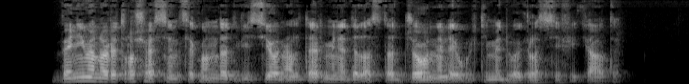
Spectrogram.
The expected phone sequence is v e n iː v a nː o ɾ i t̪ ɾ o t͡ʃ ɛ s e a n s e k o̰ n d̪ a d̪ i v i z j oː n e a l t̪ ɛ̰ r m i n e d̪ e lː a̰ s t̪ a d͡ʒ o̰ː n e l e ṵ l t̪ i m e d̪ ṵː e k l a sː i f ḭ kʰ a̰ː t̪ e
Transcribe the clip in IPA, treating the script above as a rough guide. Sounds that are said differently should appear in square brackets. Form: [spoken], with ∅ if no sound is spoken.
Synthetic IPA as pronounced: v e n iː v a [n] o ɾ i t̪ ɾ o t͡ʃ ɛ [sː] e [i] n s e k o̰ n d̪ a d̪ i v i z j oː n e a l t̪ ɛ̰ r m i n e d̪ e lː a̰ s t̪ a d͡ʒ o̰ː n e l e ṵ l t̪ i m e d̪ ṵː e k l a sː i f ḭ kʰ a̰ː t̪ e

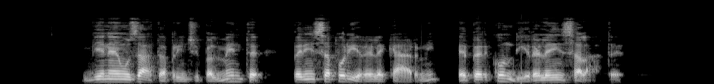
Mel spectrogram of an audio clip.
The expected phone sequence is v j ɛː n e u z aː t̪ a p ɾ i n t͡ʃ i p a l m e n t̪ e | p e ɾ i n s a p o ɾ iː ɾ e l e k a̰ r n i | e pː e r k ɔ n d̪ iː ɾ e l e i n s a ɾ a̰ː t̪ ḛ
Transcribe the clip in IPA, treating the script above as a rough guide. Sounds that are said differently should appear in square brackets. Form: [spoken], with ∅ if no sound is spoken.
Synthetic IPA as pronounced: v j ɛː n e u z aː t̪ a p ɾ i n t͡ʃ i p a l m e n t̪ e | p e ɾ i n s a p o ɾ iː ɾ e l e k a̰ r n i | e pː e r k [o] n d̪ iː ɾ e l e i n s a [l] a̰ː t̪ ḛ

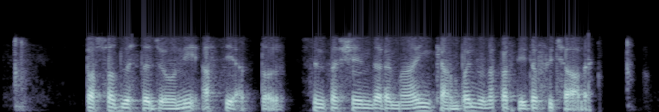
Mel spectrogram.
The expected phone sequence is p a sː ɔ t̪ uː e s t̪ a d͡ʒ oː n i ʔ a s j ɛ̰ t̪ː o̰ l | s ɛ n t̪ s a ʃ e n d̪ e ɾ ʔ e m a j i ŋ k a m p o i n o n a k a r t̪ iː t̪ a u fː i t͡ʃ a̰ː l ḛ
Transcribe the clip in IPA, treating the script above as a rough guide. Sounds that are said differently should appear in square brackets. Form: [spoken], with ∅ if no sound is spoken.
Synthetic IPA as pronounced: p a sː ɔ [d̪] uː e s t̪ a d͡ʒ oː n i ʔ a s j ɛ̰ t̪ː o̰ l | s ɛ n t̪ s a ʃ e n d̪ e ɾ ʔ e m a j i ŋ k a m p o i n [u] n a [p] a r t̪ iː t̪ a u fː i t͡ʃ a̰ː l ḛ

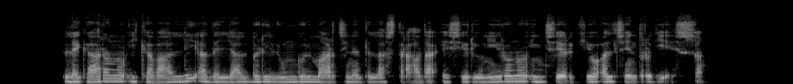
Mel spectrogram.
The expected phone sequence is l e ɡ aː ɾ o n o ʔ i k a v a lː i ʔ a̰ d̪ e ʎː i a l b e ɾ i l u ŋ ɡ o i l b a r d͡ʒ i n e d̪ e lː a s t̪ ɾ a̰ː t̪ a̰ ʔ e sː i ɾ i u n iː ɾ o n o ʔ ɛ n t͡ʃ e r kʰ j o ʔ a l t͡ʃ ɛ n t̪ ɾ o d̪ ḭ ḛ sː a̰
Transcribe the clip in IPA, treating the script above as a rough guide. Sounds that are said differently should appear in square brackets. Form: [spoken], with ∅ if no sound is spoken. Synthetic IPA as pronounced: l e ɡ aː ɾ o n o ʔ i k a v a lː i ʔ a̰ d̪ e ʎː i a l b e ɾ i l u ŋ ɡ o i l [m] a r d͡ʒ i n e d̪ e lː a s t̪ ɾ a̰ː [d̪] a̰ ʔ e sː i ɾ i u n iː ɾ o n o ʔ [i] n t͡ʃ e r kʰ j o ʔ a l t͡ʃ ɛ n t̪ ɾ o d̪ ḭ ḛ sː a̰

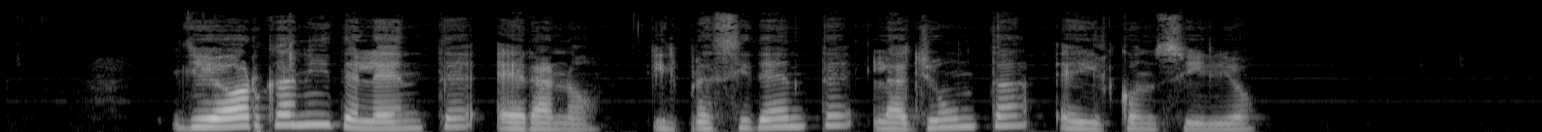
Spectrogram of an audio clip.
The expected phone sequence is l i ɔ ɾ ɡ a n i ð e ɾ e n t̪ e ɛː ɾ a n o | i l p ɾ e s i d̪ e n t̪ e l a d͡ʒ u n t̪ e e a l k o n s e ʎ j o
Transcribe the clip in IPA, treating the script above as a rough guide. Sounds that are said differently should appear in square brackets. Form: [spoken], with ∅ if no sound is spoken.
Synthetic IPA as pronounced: [ʎ] i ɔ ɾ ɡ a n i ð e [l] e n t̪ e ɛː ɾ a n o | i l p ɾ e s i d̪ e n t̪ e l a d͡ʒ u n t̪ [a] e [i] l k o n s [i] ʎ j o

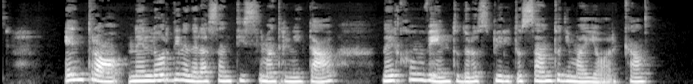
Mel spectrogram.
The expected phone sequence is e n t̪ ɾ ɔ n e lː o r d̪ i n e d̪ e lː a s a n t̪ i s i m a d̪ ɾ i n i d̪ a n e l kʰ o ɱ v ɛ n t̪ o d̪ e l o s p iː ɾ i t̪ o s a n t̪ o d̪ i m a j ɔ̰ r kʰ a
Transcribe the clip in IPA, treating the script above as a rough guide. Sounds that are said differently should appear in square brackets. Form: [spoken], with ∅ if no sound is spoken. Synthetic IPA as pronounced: e n t̪ ɾ ɔ n e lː o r d̪ i n e d̪ e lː a s a n t̪ i [sː] i m a [t̪] ɾ i n i [t̪] a n e l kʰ o ɱ v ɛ n t̪ o d̪ e l o s p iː ɾ i t̪ o s a n t̪ o d̪ i m a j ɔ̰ r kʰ a

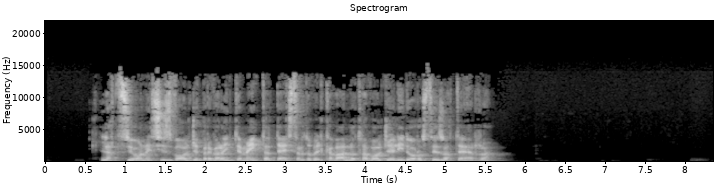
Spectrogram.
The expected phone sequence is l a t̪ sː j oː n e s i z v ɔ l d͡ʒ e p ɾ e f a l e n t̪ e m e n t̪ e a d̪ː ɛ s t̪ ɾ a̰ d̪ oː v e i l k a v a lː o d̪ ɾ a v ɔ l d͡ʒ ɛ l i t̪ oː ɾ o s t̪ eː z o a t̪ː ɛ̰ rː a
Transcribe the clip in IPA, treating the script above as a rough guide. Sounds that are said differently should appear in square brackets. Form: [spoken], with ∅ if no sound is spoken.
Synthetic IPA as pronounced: l a t̪ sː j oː n e s i z v ɔ l d͡ʒ e p ɾ e [v] a l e n t̪ e m e n t̪ e a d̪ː ɛ s t̪ ɾ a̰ d̪ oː v e i l k a v a lː o [t̪] ɾ a v ɔ l d͡ʒ [e] l i [d̪] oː ɾ o s t̪ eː z o a t̪ː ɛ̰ rː a

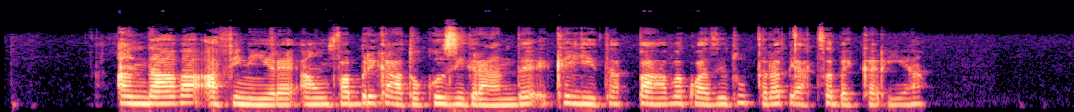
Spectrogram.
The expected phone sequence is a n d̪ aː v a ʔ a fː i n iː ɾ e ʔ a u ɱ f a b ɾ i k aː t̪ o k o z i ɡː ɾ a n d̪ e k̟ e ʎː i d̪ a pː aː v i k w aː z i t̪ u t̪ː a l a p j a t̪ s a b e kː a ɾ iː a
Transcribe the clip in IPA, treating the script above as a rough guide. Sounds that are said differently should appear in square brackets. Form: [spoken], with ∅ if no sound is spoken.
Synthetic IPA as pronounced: a n d̪ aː v a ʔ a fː i n iː ɾ e ʔ a u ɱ f a b ɾ i k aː t̪ o k o z i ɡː ɾ a n d̪ e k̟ e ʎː i [t̪] a pː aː v [a] k w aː z i t̪ u t̪ː a l a p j a t̪ s a b e kː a ɾ iː a

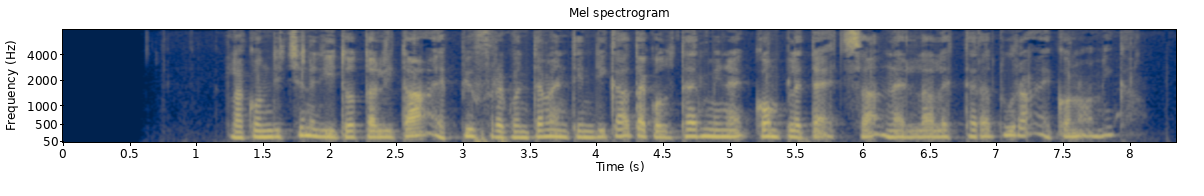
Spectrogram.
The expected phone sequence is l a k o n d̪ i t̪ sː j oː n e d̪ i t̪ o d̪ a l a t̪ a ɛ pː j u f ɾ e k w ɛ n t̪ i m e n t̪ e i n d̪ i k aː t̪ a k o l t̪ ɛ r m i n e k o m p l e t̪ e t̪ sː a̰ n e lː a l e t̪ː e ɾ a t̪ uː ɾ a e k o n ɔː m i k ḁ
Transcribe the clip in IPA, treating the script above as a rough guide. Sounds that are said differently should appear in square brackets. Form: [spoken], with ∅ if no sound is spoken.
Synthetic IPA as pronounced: l a k o n d̪ i t̪ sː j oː n e d̪ i t̪ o [t̪] a l [i] t̪ a ɛ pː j u f ɾ e k w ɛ n t̪ [e] m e n t̪ e i n d̪ i k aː t̪ a k o l t̪ ɛ r m i n e k o m p l e t̪ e t̪ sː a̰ n e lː a l e t̪ː e ɾ a t̪ uː ɾ a e k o n ɔː m i k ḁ

